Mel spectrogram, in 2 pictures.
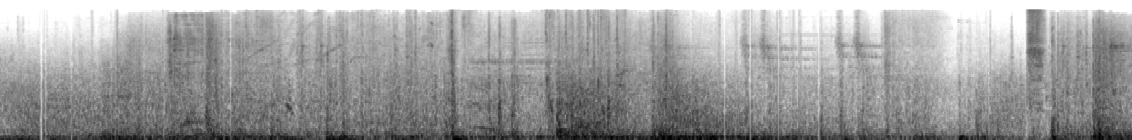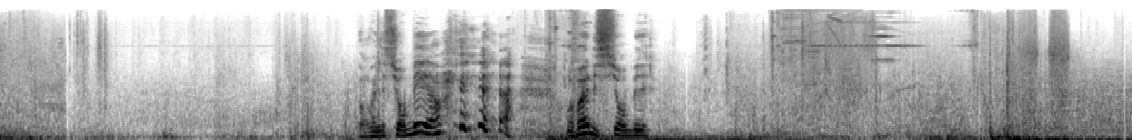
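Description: Gunfire crackles and booms in a video game.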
